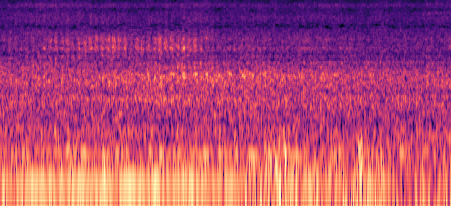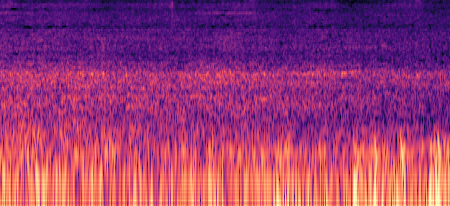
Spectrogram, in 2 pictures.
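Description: Passenger train rolling away on the rails, a steady rumble of wheels on track slowly fading. A low hum underneath drops away about two seconds in.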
